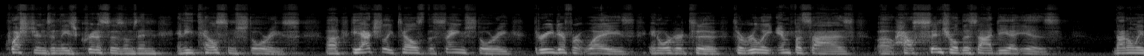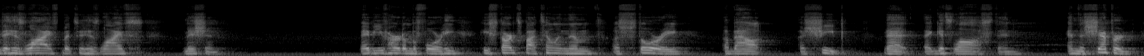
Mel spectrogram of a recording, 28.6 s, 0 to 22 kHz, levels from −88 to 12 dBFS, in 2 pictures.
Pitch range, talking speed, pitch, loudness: 125-155 Hz, 140 wpm, 140 Hz, -36 LUFS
